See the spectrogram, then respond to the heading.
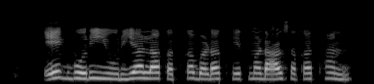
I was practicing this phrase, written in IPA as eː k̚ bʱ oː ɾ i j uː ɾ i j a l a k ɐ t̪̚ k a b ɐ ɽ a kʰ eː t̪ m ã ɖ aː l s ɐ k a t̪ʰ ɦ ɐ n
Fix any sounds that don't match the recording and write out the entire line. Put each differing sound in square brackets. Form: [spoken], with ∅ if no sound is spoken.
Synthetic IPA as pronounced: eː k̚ bʱ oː ɾ i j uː ɾ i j a l a k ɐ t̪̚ k a b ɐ ɽ a kʰ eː t̪ m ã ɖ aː l s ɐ k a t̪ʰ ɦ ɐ n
